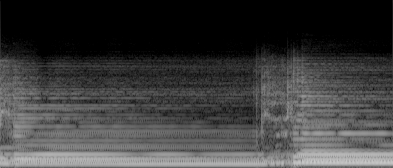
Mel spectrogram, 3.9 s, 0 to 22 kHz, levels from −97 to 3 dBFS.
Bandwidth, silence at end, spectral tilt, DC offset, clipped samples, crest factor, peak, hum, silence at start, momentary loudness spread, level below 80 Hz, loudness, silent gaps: 5.4 kHz; 0 s; -10.5 dB/octave; under 0.1%; under 0.1%; 12 dB; -12 dBFS; none; 0 s; 9 LU; -60 dBFS; -27 LUFS; none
